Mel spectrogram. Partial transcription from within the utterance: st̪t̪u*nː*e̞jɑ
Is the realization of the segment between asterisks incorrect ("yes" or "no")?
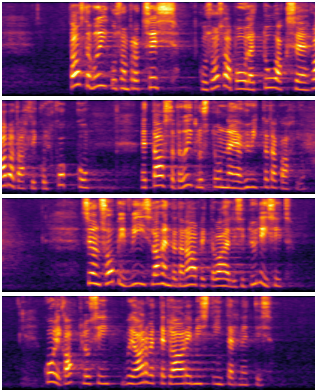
no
